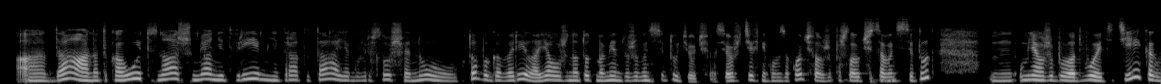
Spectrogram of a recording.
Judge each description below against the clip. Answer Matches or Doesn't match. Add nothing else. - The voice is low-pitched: Doesn't match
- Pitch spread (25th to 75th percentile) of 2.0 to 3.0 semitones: Doesn't match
